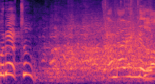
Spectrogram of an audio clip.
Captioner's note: audience laughs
